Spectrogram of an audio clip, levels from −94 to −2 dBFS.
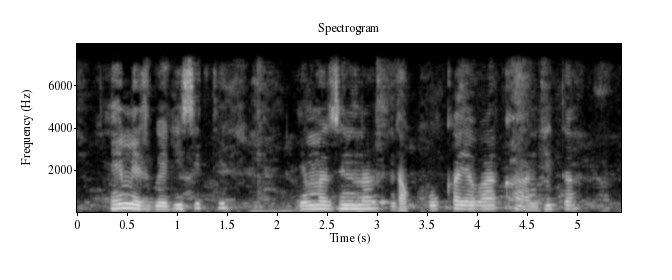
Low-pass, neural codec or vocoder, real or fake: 7.2 kHz; vocoder, 22.05 kHz, 80 mel bands, Vocos; fake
